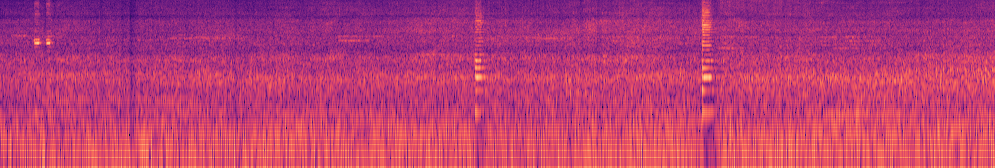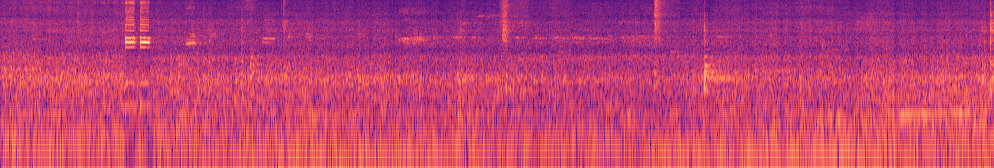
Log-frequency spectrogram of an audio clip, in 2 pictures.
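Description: Steady running noise of a Honda Navi riding in city traffic: the small single-cylinder scooter engine's hum under a constant rush of wind and road noise. Vehicle horns toot briefly several times, the clearest about halfway through, and a sharp knock comes about a third of the way in.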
